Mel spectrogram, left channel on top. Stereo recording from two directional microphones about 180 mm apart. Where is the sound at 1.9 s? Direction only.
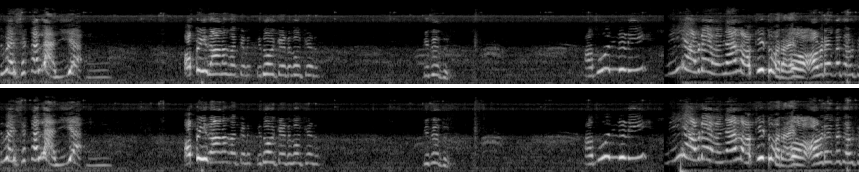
15° left (ahead or behind).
